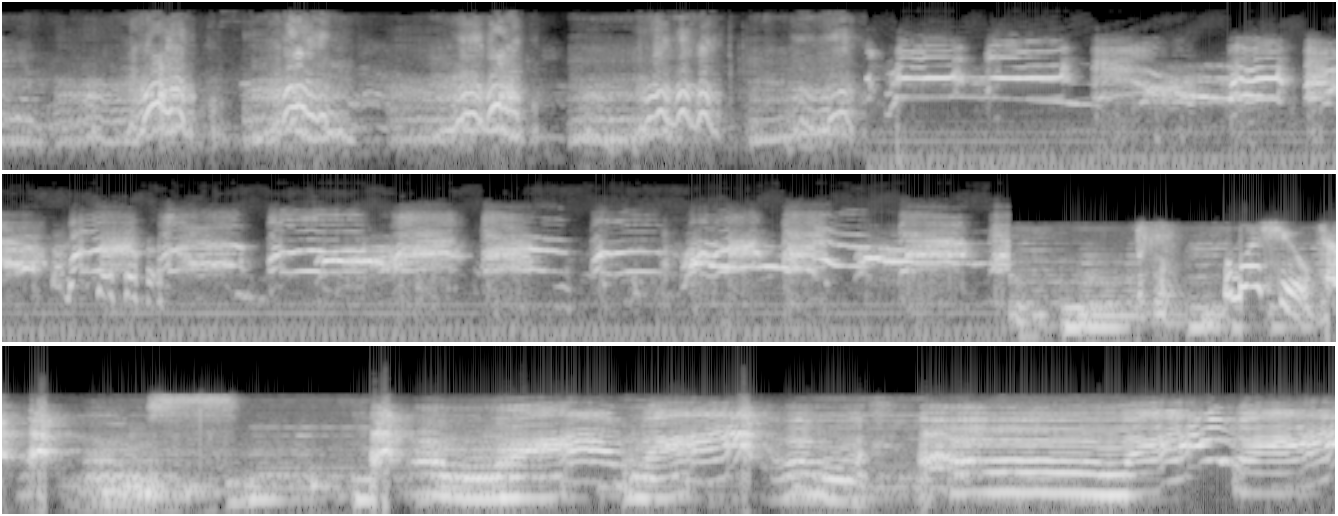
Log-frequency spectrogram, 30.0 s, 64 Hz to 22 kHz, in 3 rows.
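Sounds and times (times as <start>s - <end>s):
dog whine-howling: 4.8s - 17.6s.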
